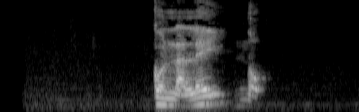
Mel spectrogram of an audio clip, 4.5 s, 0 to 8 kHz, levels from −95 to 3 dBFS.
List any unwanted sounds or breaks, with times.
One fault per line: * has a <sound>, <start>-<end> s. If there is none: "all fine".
all fine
